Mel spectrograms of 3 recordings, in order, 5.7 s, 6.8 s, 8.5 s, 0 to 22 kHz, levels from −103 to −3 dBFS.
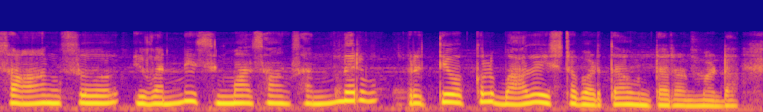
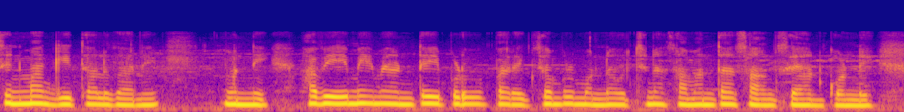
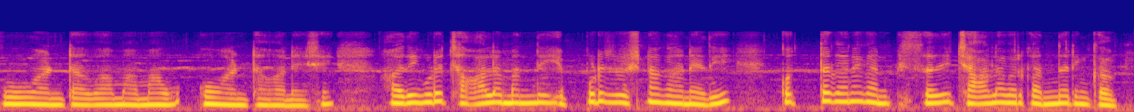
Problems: background sounds at intervals, background conversations at intervals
